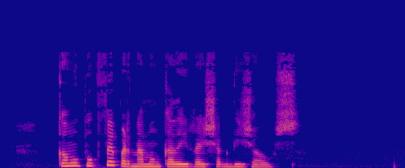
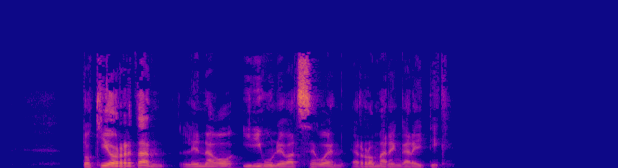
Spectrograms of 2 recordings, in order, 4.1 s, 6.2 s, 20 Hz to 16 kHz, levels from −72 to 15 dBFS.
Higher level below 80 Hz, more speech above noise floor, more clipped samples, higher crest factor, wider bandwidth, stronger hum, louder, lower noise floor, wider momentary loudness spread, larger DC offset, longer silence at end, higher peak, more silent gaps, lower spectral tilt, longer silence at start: second, -72 dBFS vs -64 dBFS; second, 46 dB vs over 66 dB; neither; second, 18 dB vs 24 dB; about the same, 11.5 kHz vs 11.5 kHz; neither; about the same, -20 LUFS vs -22 LUFS; second, -65 dBFS vs under -90 dBFS; second, 13 LU vs 17 LU; neither; second, 1.1 s vs 1.7 s; about the same, -4 dBFS vs -2 dBFS; neither; first, -4.5 dB/octave vs -2 dB/octave; second, 0.6 s vs 0.85 s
